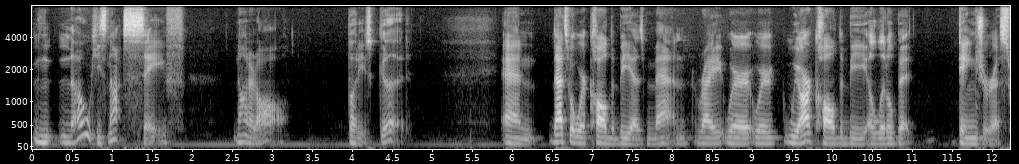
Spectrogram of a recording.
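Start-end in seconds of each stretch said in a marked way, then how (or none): 0.0-4.7 put-on shocked voice, quieter. Retelling a story to a group, voicing Mr. Beaver's reply as if in shock. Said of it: "like almost in shock".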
